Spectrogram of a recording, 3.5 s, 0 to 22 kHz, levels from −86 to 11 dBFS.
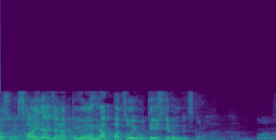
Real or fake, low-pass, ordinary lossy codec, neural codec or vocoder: fake; none; none; codec, 16 kHz, 8 kbps, FreqCodec, smaller model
